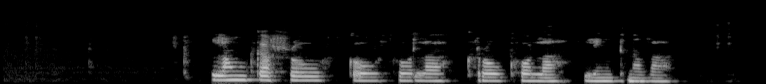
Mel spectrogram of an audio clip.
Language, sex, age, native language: Icelandic, female, 30-39, Icelandic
